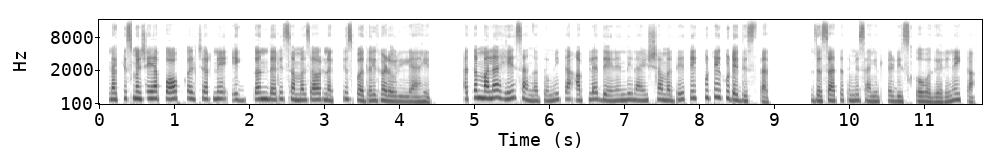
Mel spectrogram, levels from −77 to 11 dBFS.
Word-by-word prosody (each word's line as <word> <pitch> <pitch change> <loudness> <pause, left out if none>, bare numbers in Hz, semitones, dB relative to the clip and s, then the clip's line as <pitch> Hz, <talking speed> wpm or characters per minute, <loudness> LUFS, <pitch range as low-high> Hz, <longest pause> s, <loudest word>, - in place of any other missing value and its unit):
नक्कीच. 240 +2 +1
म्हणजे 270 0 +4
ह्या 270 - +7
पॉप 255 +2 +5
कल्चरने 260 0 -1
एकंदरी 245 +3 +1
समाजावर 230 -1 +1
नक्कीच 225 +4 -2
बदल 200 -1 +1
घडवलेले 175 -4 0
आहेत.आता 170 - -4
मला 285 0 +7
हे 255 +3 +3
सांगा 240 -9 0
तुम्ही 200 +4 -4
का 250 - 0
आपल्या 235 +4 0
दैनंदिन 210 +2 -1
आयुष्यामध्ये 210 +1 -2
ते 285 - +3
कुठे-कुठे 295 -6 +1
दिसतात. 180 -5 -2 0.6
जसं 190 +2 +3
आता 200 +1 0
तुम्ही 205 0 -3
सांगितलं 180 0 -3
डिस्को 175 0 -2
वगैरे 155 0 -3
नाही 220 +5 +1
का, - - -3
220 Hz, 155 wpm, -27 LUFS, 195-255 Hz, 0.6 s, ह्या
